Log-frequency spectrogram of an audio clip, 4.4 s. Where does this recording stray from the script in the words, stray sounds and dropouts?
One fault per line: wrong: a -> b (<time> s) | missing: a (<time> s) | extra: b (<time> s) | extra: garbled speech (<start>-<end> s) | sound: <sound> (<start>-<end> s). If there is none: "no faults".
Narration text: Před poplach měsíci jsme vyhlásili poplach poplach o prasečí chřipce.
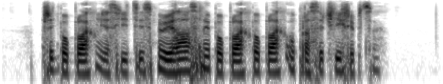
no faults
